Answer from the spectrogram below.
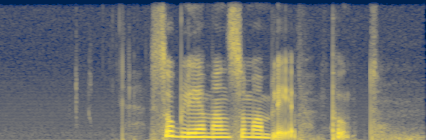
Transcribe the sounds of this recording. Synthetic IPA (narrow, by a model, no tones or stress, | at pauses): sɔblɛvmansɔmhanblɛ̰vpʰɵ̰ŋk̚t̪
